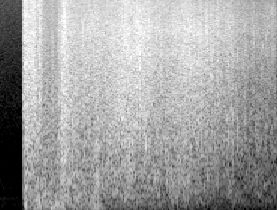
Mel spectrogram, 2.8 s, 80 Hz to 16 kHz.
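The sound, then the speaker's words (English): A sound effect: after a brief silence, a person jumps into a river with a sudden, loud splash, followed by a sustained wash of churning water that slowly fades. “This is a short excerpt of Sound Effects Cue number 19, Clarence jumping into the river.”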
